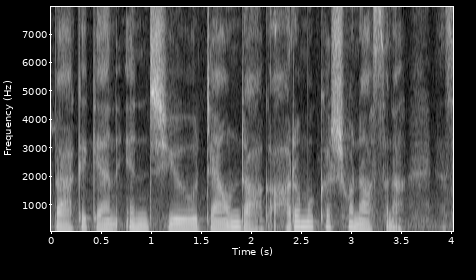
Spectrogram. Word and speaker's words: Adho Mukha Svanasana: Adho Mukha Svanasana is how it's pronounced in Sanskrit.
